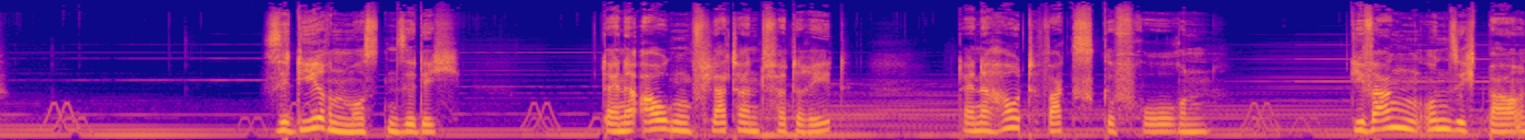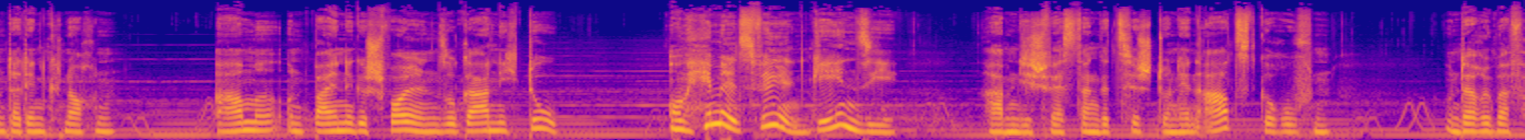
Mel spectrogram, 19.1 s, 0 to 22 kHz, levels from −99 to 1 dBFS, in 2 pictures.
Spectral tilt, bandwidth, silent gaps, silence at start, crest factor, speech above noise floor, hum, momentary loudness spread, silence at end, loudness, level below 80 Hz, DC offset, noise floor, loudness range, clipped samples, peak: -3.5 dB/octave; over 20 kHz; none; 0 s; 14 dB; 24 dB; none; 19 LU; 0 s; -20 LUFS; -58 dBFS; under 0.1%; -44 dBFS; 4 LU; under 0.1%; -6 dBFS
